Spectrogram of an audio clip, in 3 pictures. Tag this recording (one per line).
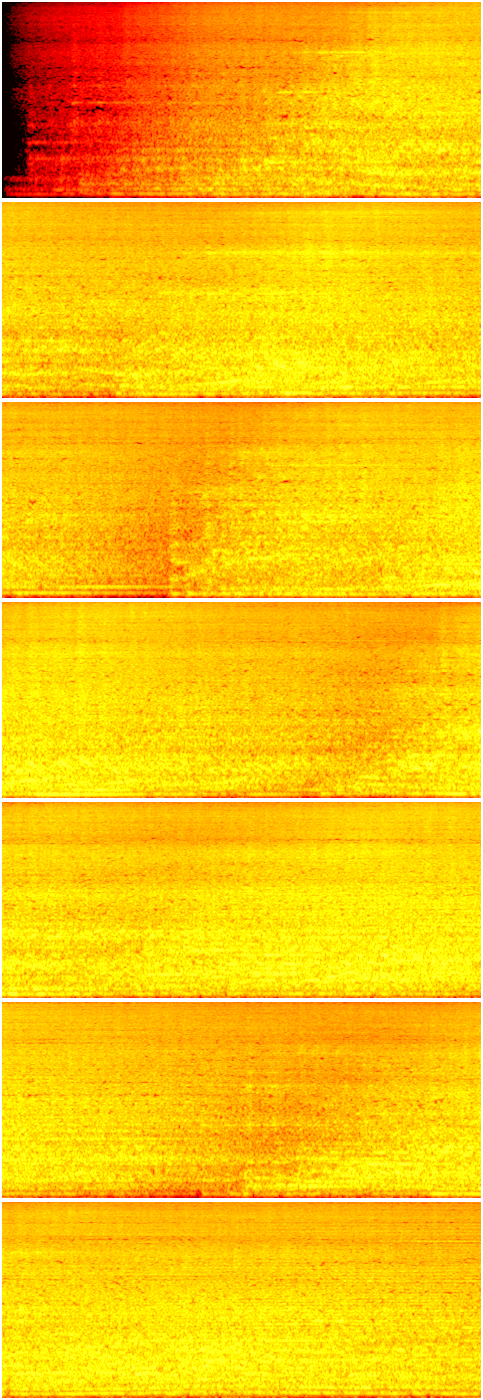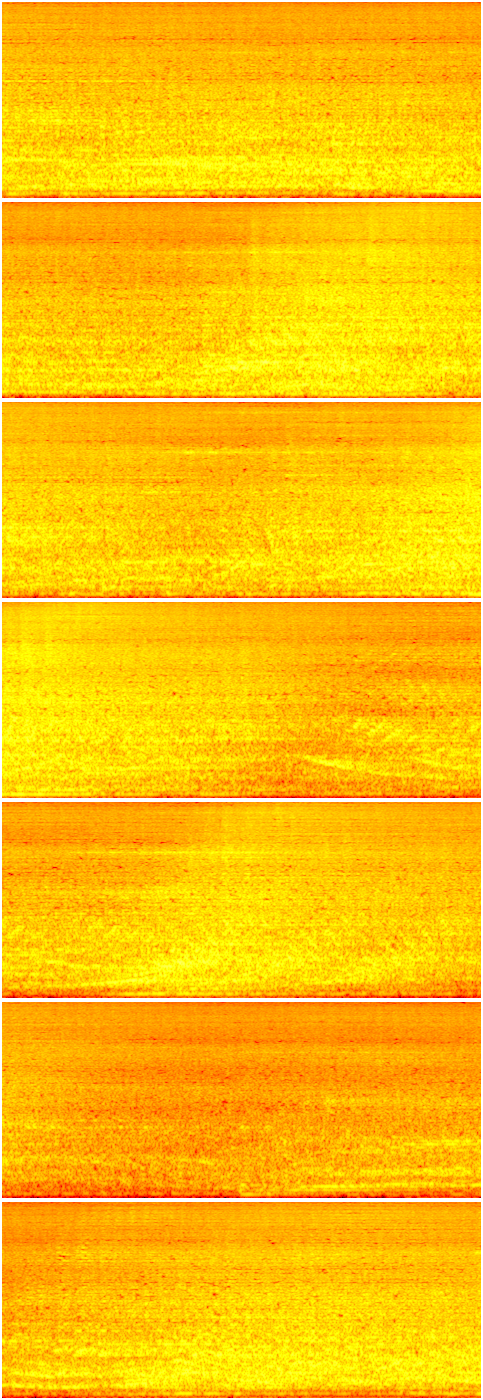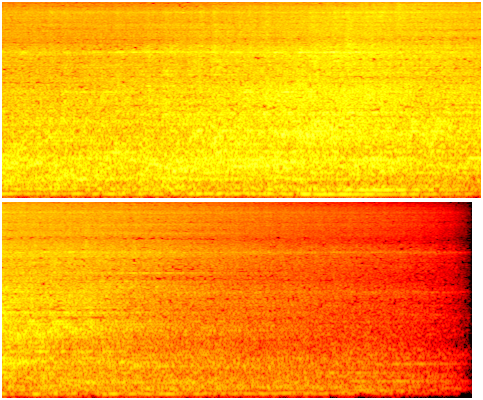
weird
futuristic
fantasy
sci
magical
strange
future
fi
